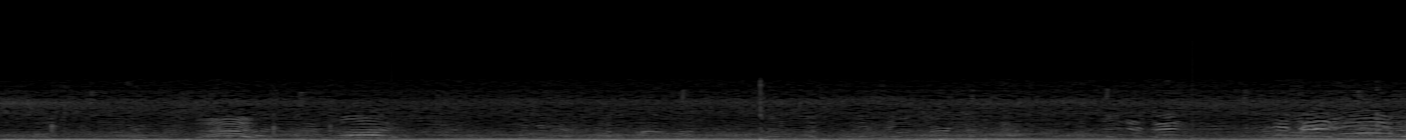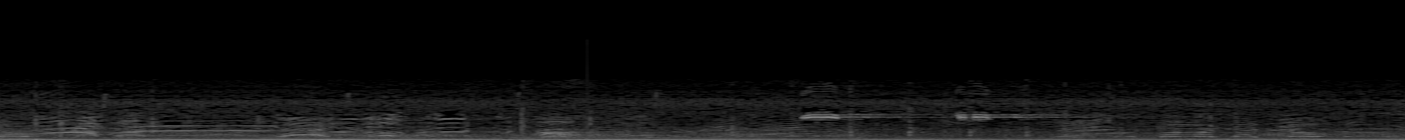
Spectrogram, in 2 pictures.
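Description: Players shout to each other across an open field in the distance.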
